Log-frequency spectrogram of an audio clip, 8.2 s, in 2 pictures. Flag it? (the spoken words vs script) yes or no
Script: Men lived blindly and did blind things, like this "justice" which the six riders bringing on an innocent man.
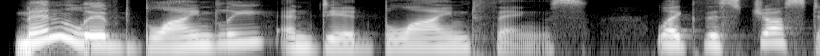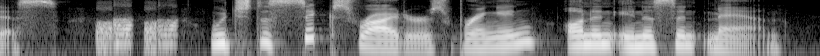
no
